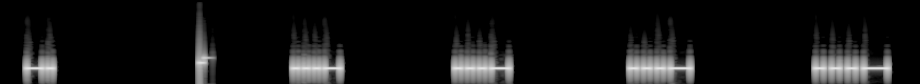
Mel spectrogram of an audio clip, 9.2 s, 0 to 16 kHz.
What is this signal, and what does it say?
Morse code, heard as a keyed tone, about 21 wpm, spaced as for 6 wpm, 700 Hz. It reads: N VVVV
